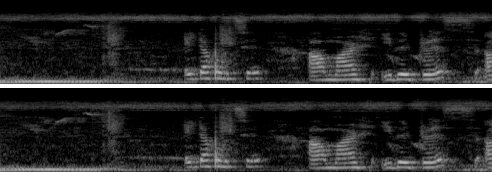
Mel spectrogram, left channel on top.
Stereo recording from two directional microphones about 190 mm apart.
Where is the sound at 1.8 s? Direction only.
Centre (ahead or behind).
